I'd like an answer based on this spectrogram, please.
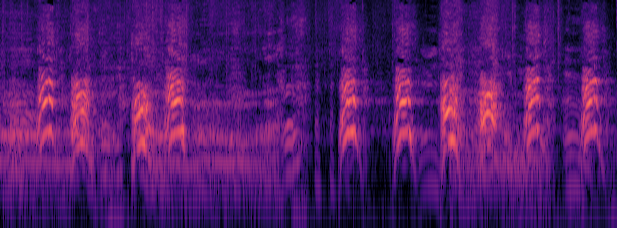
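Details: Kangal dog at the Bashaj Village guest house giving sharp, ringing barks, paired at first, then spaced about half a second apart after a short quiet gap.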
